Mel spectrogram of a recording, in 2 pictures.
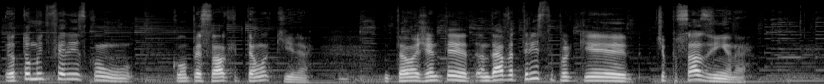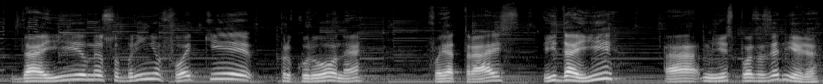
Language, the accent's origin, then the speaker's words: Portuguese; Campo Erê, Santa Catarina, Brazil; also born or lived in São Donato; eu me criei na região de Campo Herê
